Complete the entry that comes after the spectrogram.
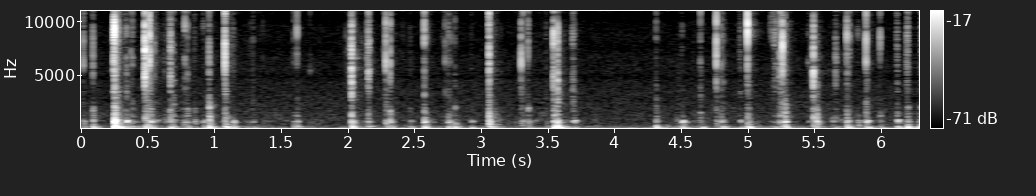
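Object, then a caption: Plastic laptop keyboard. Fingertips with medium-length acrylic nails and rings type on the black plastic chiclet keys of a solid red laptop, making quick, light tapping clicks. The bursts of short, bright clicks with soft low thuds come in irregular runs, pausing briefly twice.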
